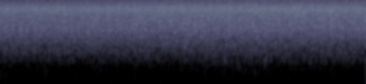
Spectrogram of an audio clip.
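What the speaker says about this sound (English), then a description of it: "there's a waterfall here" Steady rushing waterfall in the survival game SCUM, a continuous broadband roar of falling water along a city canal, even and unbroken throughout at moderate level with no voices.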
